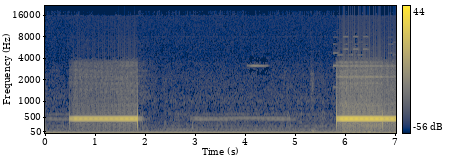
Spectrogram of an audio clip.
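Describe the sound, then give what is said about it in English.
A steady, buzzing telephone tone sounds in loud bursts, one early and one at the end, with a much fainter tone humming between them, as a number is called back after entering a secret code to test whether it forwards to a Sprint phone. Nobody speaks. “Which phone will ring, if any?”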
